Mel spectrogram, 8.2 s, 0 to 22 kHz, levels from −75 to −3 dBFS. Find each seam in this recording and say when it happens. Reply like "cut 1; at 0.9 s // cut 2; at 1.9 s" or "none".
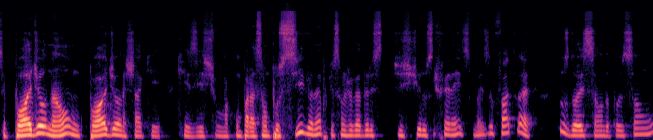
cut 1; at 1.0 s // cut 2; at 1.5 s // cut 3; at 2.2 s // cut 4; at 5.4 s // cut 5; at 6.9 s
